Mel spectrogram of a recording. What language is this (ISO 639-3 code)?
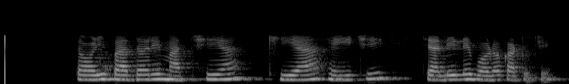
ori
